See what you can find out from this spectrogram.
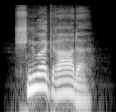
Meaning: dead straight, straightway
- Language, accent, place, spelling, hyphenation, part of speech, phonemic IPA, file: German, Germany, Berlin, schnurgerade, schnur‧ge‧ra‧de, adjective, /ˈʃnuːɐ̯ɡəˌʁaːdə/, De-schnurgerade.ogg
